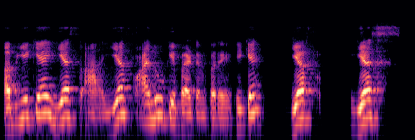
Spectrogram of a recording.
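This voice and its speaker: A man giving a grammar lecture as teacher, posing questions to the class, answering them himself and repeating each term slowly. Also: fairly high pitch, sing-song, fairly bright tone. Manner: asks questions and answers them himself, repeats terms, says "okay" often.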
